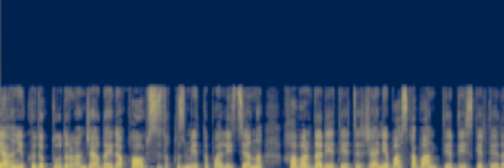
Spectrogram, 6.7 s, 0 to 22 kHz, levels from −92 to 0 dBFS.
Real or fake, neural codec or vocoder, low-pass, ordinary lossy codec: real; none; none; none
